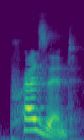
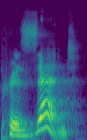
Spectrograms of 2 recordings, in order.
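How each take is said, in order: First: The stress is on the first syllable. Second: The stress is on the second syllable. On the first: It is a noun meaning a gift. "present refers to a gift" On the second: It is a verb meaning to give formally. "present refers to something being given formally"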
